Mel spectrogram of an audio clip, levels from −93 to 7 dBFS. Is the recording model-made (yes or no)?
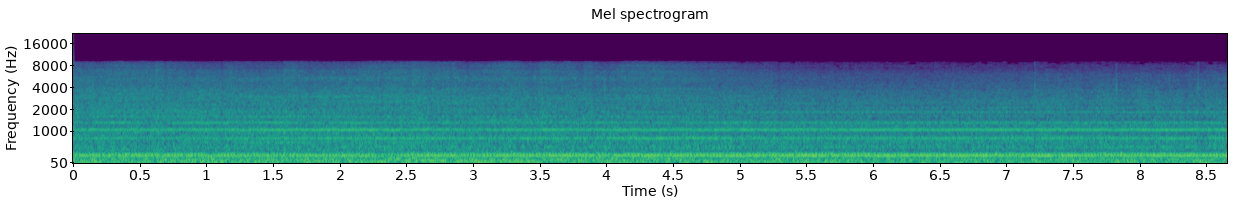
yes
